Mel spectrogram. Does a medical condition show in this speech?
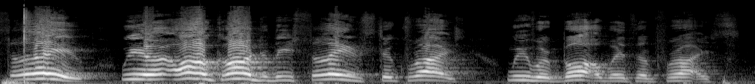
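Yes: cerebral palsy; delayed development.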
